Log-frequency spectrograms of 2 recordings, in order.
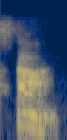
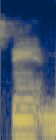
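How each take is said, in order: First: Staunton with an "aw" vowel; outsider pronunciation Staunton. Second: Stanton with a flat "a", softly; local pronunciation Stanton. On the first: Warning visitors off the spelled form, low Staunton with "aw". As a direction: say Staunton low, first syllable like "stawn". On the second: Correcting visitors on the town name, Stanton with flat "a". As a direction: say Stanton softly, first vowel like "stand". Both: Shown as a demonstration. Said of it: "not Staunton".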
